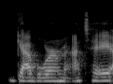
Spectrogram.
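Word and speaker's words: Gabor Maté: And I love the book Scattered Minds by Gabor Mate.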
